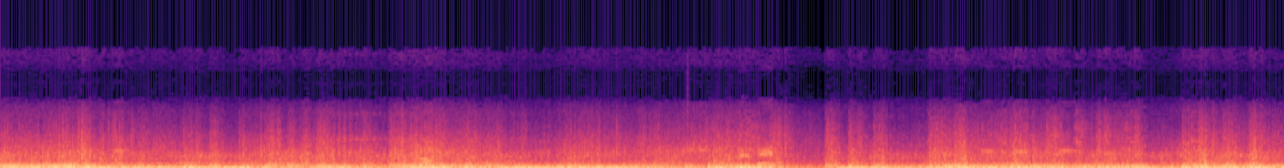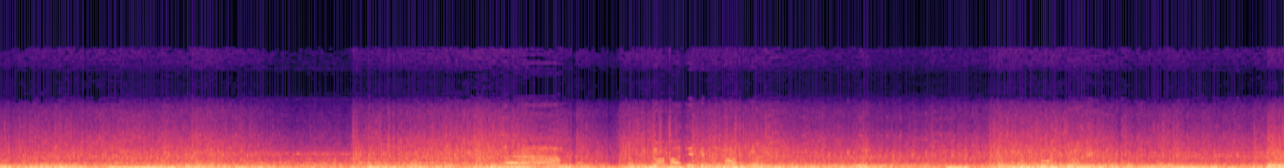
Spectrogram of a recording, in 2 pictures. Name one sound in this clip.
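A tank engine rumbles and clanks steadily.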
